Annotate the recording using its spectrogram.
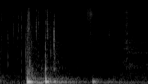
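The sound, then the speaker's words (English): Several quick papery rustles and soft thumps at the microphone, like sheets being handled and crumpled, in a short irregular burst with no one speaking. “Sorry, I'm having a little paper malfunction up here.”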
